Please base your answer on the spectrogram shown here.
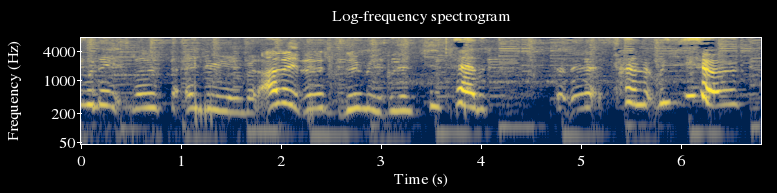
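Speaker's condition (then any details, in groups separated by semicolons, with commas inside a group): Cerebral palsy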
